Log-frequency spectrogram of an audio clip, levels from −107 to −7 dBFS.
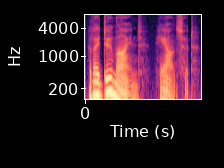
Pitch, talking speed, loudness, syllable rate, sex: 105 Hz, 205 wpm, -18 LUFS, 5.1 syllables/s, male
